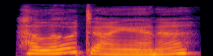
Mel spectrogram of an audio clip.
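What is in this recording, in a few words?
hello, female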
